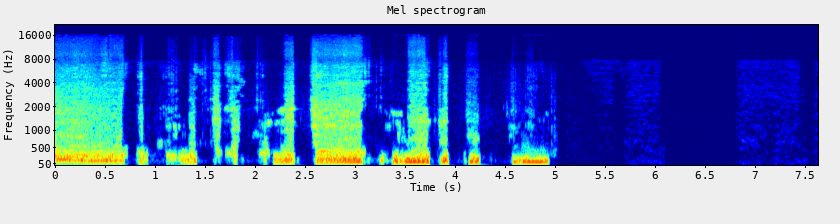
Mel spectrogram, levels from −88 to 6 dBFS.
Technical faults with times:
none

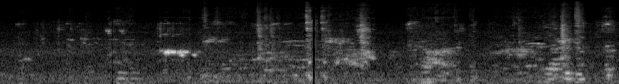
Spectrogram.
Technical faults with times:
0.62-3.58 doubled audio track
1.12 gap between stream segments
3.13-3.15 gap between stream segments
5.15 gap between stream segments

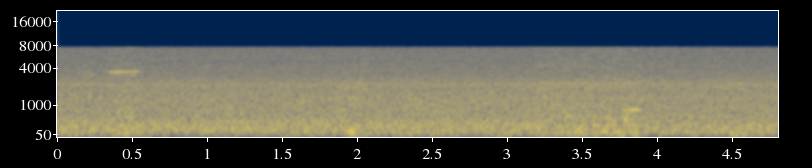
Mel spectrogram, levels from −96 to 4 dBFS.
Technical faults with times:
none

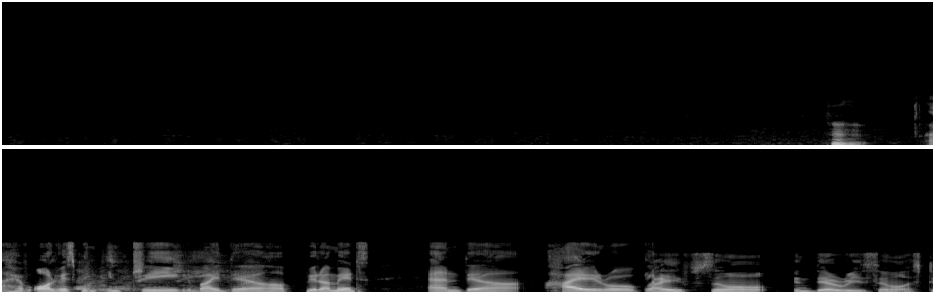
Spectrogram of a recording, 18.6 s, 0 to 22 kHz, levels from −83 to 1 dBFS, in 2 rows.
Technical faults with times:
9.84-12.10 feedback echo between two devices
15.84-18.63 section at the wrong speed

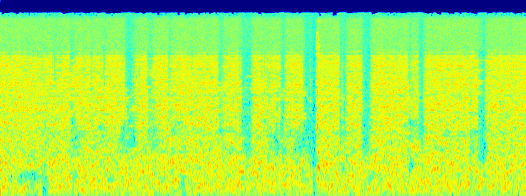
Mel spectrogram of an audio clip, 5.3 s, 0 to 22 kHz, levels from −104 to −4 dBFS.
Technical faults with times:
3.12-3.19 damaged data in a compressed stream

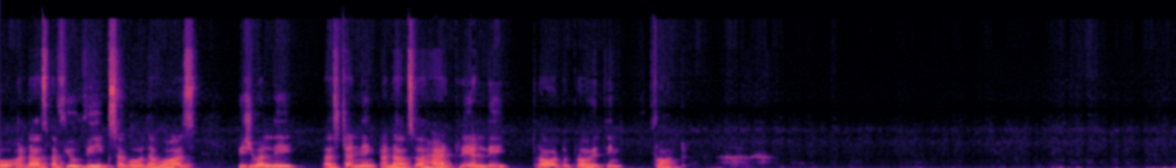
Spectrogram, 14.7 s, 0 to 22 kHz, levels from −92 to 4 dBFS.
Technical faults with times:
0.67-0.69 lost packet rebuilt from error correction
2.07-2.09 lost packet rebuilt from error correction
3.25-3.29 short concealed packet loss
3.27-3.29 lost packet rebuilt from error correction
5.55 lost packet rebuilt from error correction
7.75 lost packet rebuilt from error correction
9.21-9.25 short concealed packet loss
9.23-9.25 lost packet rebuilt from error correction

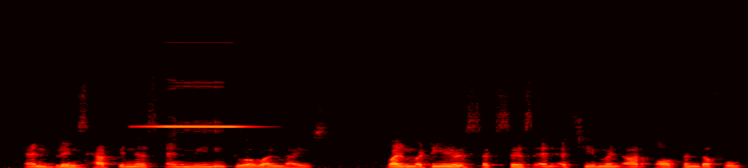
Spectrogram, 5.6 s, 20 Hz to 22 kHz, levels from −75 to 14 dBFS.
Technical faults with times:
0.96-2.11 loudspeaker feedback squeal

